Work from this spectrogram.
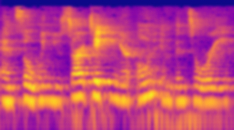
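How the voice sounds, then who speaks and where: An animated woman's voice at medium pitch, fairly quick, with audible room echo and noticeable background noise. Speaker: radio personality. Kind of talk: panel discussion. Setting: stage with audience. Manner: loud.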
